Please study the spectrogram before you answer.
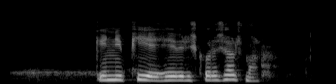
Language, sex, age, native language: Icelandic, male, 13, Icelandic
